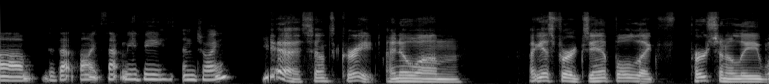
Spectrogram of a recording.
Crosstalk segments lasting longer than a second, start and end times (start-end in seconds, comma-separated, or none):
none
